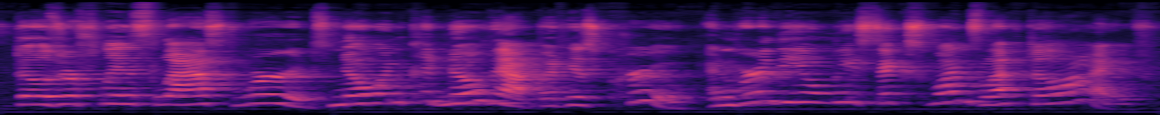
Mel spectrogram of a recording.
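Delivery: frightened pirate explaining to his crew; terrified pirate. Acted. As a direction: plead it like a man sure the ghost is real. Terrified pirate after ghost's voice.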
